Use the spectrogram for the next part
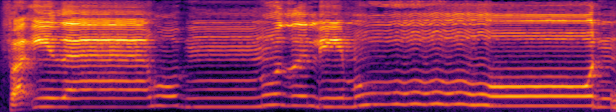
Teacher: یہ میم ساکن کے بعد جب دوسری میم آتی ہے تو وہ مشدد پڑھی جاتی ہے، اور اس میم کو ہم اس میم میں ضم کر دیتے ہیں، تو یہ میم مشدد والا غنہ یعنی غنہ آنی کی آواز دیں گے یہاں پر۔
